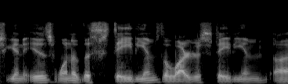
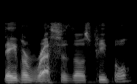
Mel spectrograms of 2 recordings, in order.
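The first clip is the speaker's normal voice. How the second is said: ordinary talk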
